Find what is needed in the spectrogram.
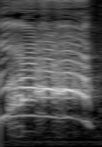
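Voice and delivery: loud, very high mock scream; hammed-up falsetto shriek of panic; freaking-out scream. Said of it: "they're all freaking out".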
